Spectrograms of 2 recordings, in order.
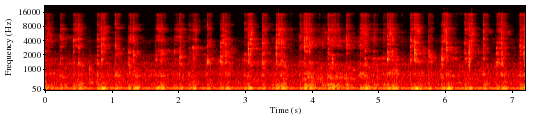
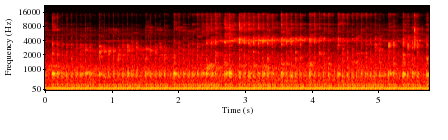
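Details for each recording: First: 1993 Harley-Davidson Sportster 883 Evo V-twin, stored about 15 years, just started on starting fluid with a dead battery: a loping, uneven idle thumping about once a second with irregular beats. The carb needs cleaning. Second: 1993 Harley-Davidson Sportster 883 Evo V-twin, sat about 15 years, started with starting spray on a dead battery: catches and holds a loping, slightly uneven idle with steady thump of firing pulses; runs on its own, not dumping oil.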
